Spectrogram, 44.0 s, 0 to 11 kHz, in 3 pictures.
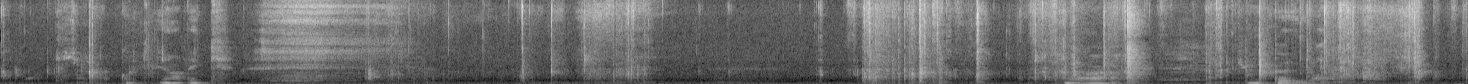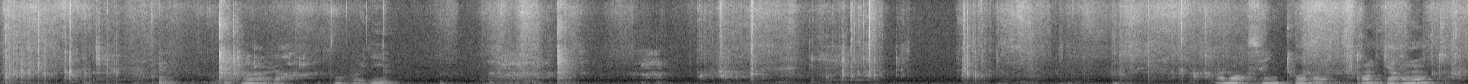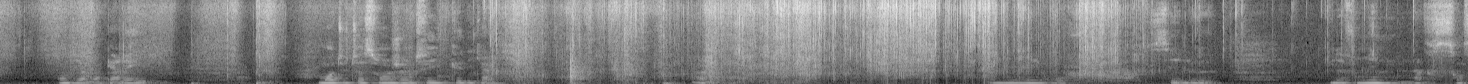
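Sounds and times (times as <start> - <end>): paper rustling and crinkling: 5.2 - 6.6, 8.2 - 17.2, 21.6 - 41.9.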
